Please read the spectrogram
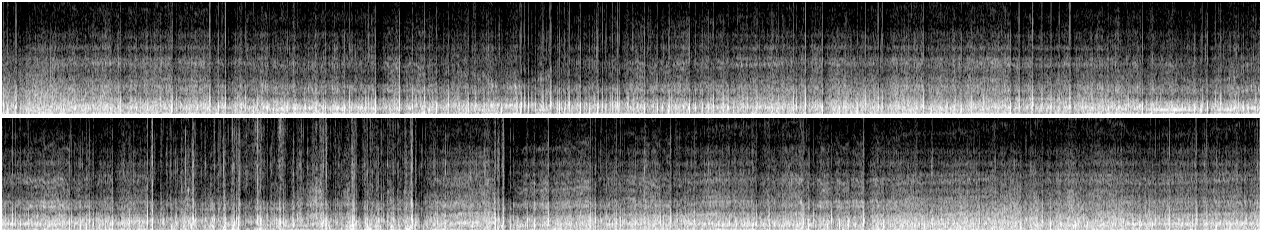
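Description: Mini RC car's electric motor and gear drive heard from a camera mounted on the car, whining up and down in pitch with the throttle as it races over carpet. A run of sharp clicks and knocks comes about seven to eight and a half seconds in.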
